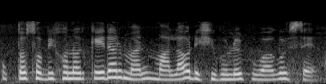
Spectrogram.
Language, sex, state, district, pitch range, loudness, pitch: Assamese, female, Assam, Kamrup Metropolitan, 235-275 Hz, -16 LUFS, 265 Hz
